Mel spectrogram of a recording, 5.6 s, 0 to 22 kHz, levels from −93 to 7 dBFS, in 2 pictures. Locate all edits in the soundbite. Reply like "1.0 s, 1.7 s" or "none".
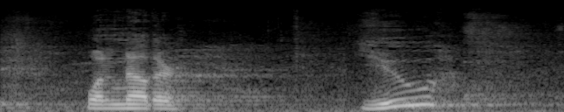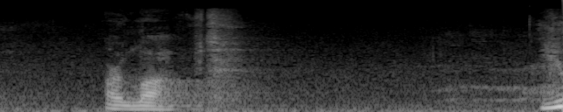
1.7 s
